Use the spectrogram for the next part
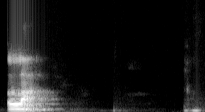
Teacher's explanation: Dan la ini dia sifatnya tarkik, tipis. Maka tidak boleh la, tapi la, ringan.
